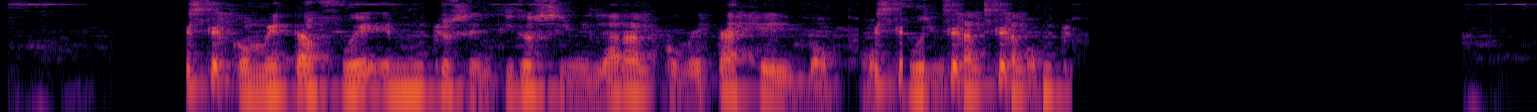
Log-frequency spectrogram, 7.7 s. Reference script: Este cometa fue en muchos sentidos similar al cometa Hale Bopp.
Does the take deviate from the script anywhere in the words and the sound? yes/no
yes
